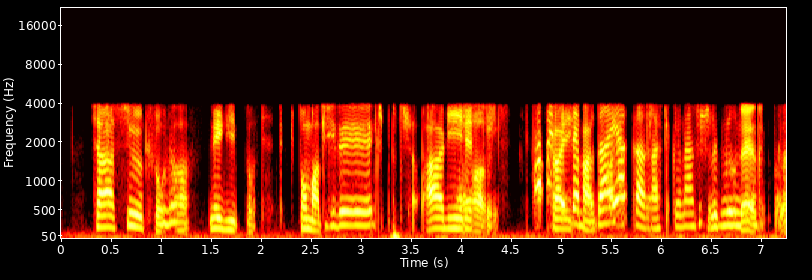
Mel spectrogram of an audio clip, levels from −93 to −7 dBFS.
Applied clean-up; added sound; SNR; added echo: neural diffusion model UNIVERSE++.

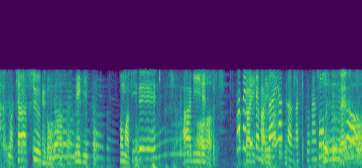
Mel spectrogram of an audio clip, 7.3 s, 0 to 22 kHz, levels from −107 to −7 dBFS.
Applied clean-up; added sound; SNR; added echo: neural mask model RNNoise.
